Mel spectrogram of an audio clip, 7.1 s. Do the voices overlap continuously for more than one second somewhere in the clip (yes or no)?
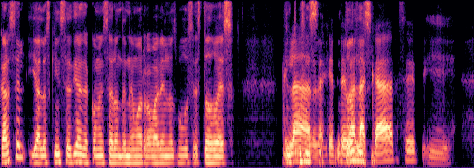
yes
